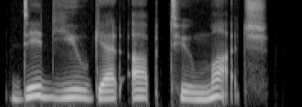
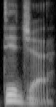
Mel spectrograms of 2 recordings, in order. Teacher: the first 2 words melt into one sound. It sounds like didya.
